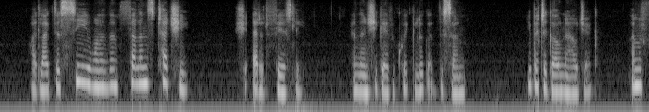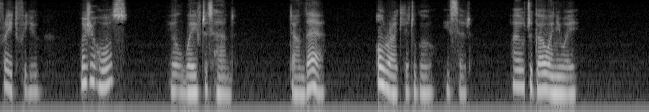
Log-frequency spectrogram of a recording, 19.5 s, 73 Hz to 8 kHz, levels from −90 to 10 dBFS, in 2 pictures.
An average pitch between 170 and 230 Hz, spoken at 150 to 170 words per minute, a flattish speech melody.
No: medium, 185 Hz; average, 160 wpm; average, 4.3 semitones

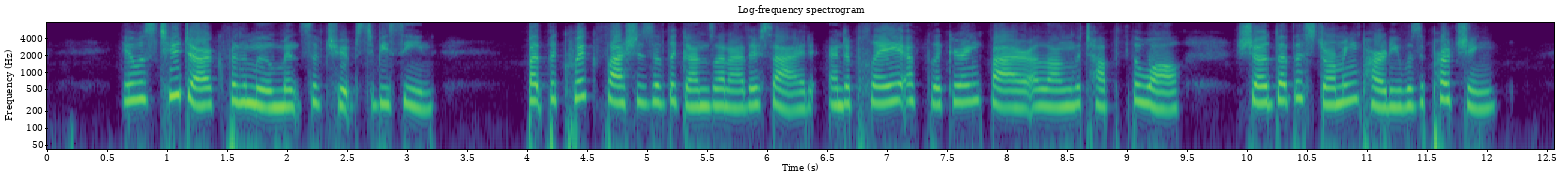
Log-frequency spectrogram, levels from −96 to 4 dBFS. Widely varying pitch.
No: average, 3.6 semitones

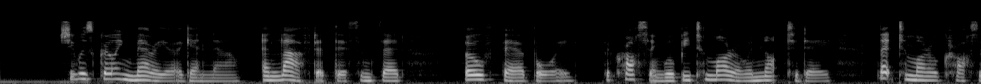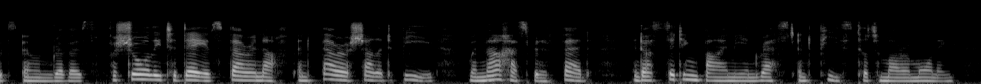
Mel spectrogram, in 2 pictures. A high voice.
No: medium, 175 Hz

